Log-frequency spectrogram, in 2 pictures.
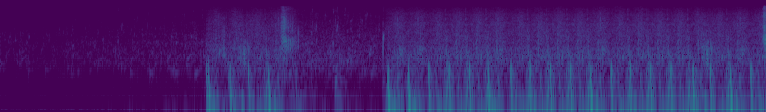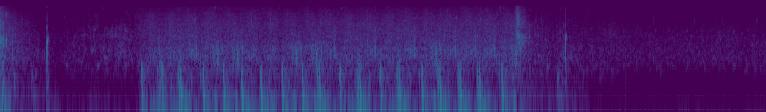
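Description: Water splashes and bubbles.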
